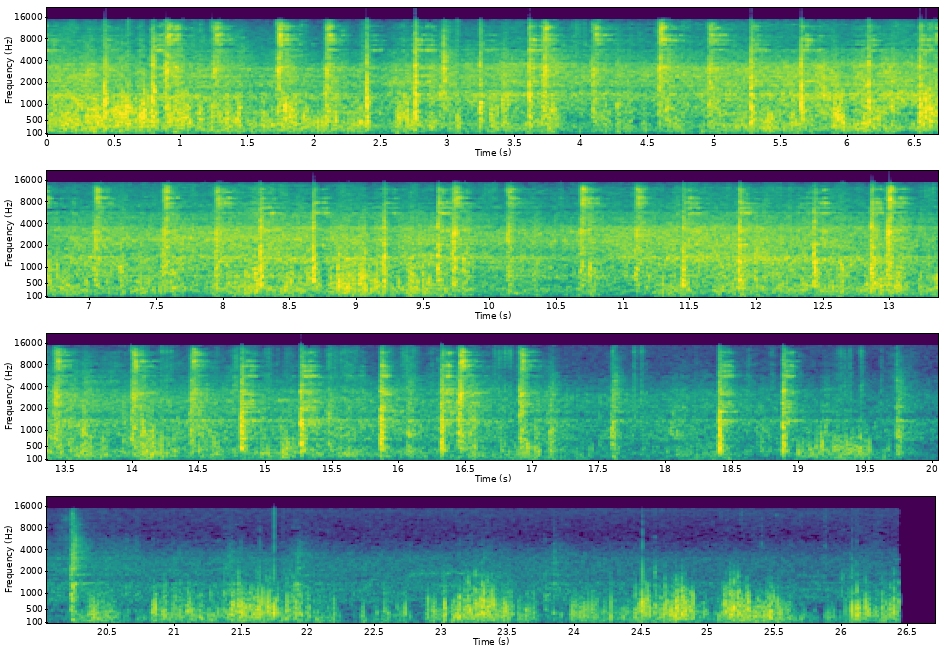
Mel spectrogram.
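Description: Railway coaches rumble past close by, then fade as the train moves away.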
